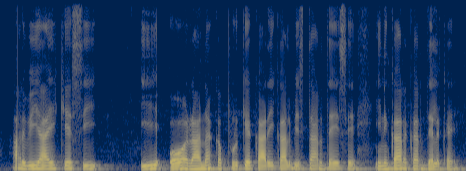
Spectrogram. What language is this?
Magahi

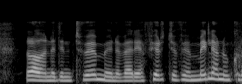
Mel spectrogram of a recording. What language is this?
Icelandic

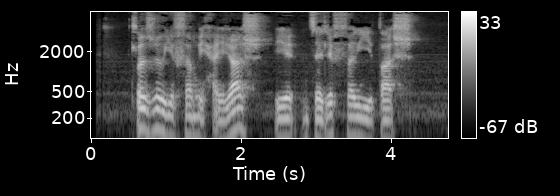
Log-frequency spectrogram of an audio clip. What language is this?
Kabardian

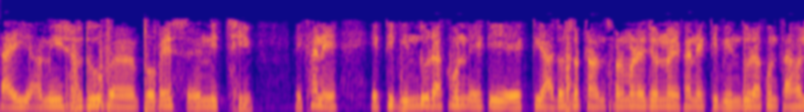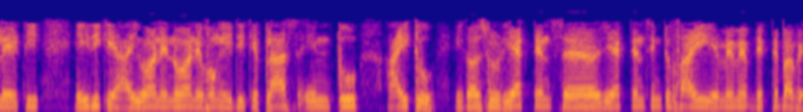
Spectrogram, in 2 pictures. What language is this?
Bangla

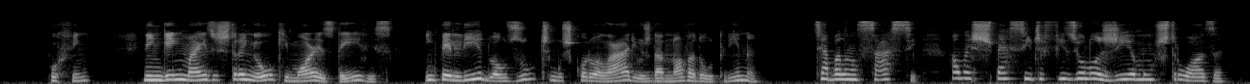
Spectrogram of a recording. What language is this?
Portuguese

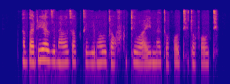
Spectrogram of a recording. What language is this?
Swahili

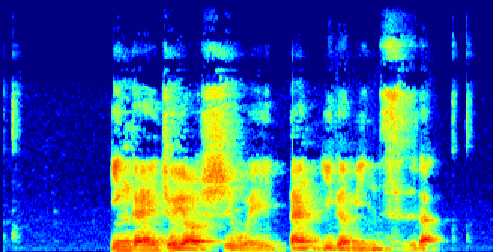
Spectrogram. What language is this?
Chinese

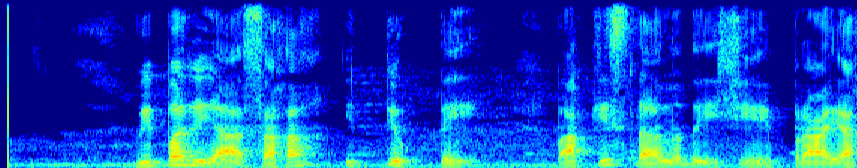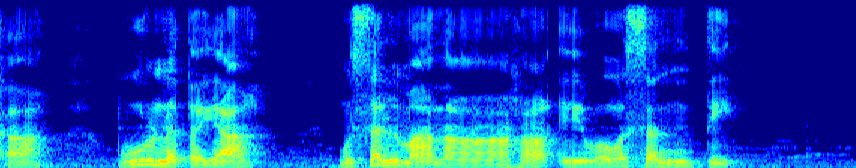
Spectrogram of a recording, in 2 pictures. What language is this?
Sanskrit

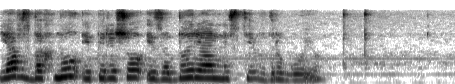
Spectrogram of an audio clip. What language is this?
Russian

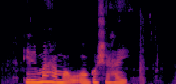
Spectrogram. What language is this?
Somali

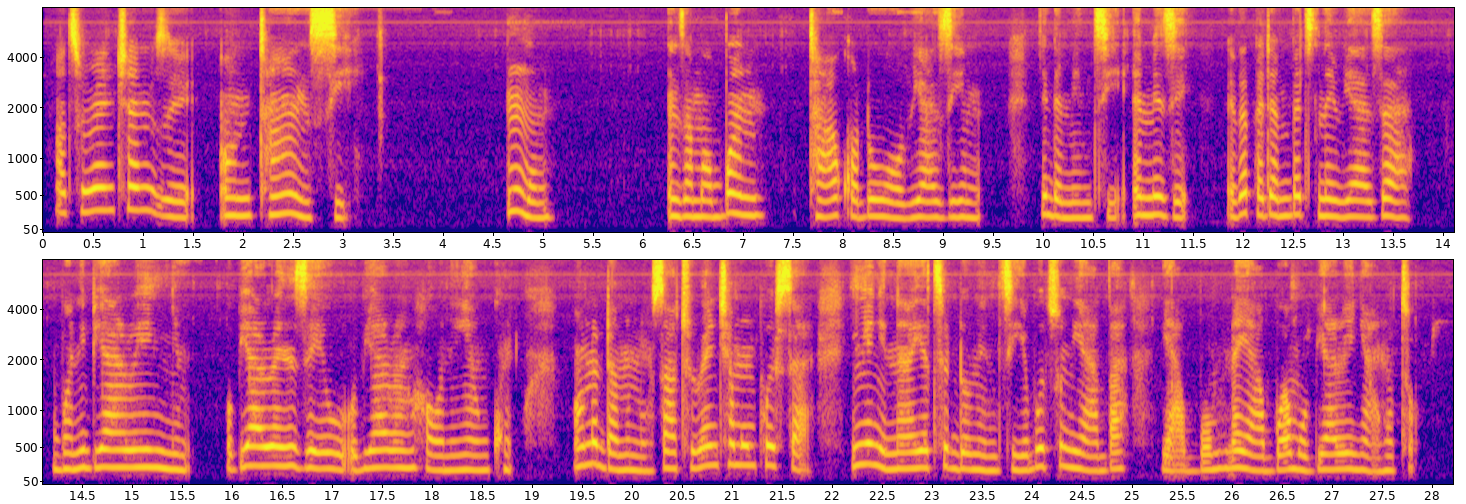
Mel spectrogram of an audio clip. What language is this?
Akan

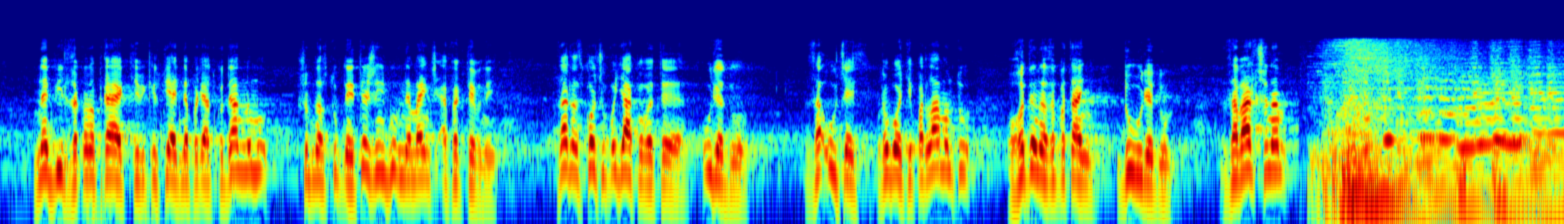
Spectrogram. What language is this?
Ukrainian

